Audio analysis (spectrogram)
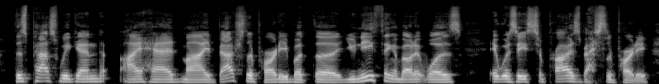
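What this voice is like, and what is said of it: Slightly raspy voice. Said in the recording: “you can tell my voice is a little bit raspy.”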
